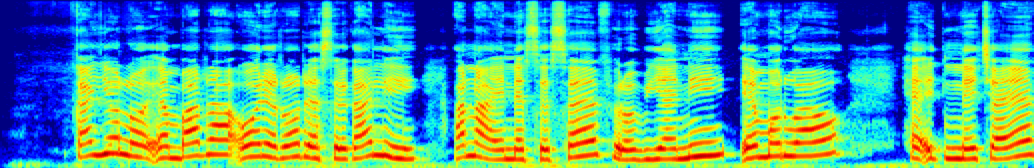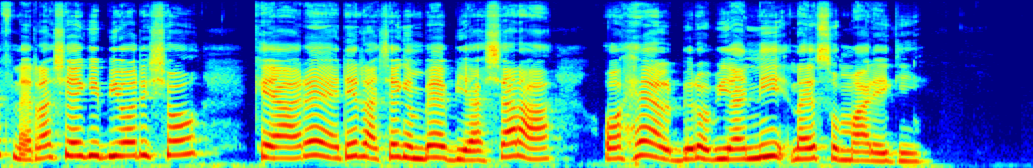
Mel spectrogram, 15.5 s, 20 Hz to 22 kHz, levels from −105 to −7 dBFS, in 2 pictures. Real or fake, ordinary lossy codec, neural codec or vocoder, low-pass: real; none; none; none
